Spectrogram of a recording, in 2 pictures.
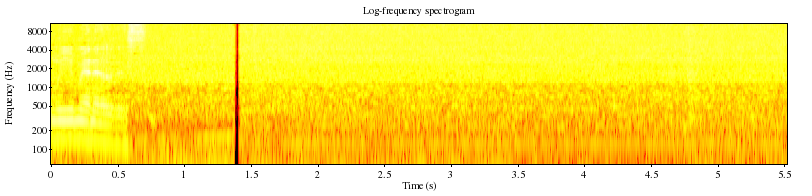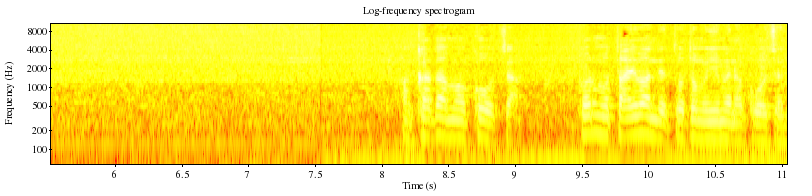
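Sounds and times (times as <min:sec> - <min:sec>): steady background hum and hiss: 0:00.0 - 0:11.0.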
